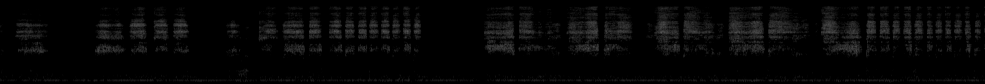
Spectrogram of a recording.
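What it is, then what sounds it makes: Marker coloring on paper. The thick felt tip of a marker rubs back and forth across an open, partly colored paper sketchbook lying flat, in steady coloring strokes. Each stroke is a bright, dry, scratchy swish, repeating rapidly with a few short pauses and one longer break near the middle. A faint steady low hum runs underneath throughout.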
